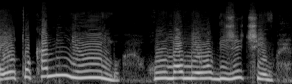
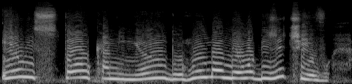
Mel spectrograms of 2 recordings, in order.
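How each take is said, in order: First: Some sounds are swallowed and words run together. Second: Every sound of each word is clearly pronounced. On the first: The speaker calls it wrong. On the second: The speaker calls it right.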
